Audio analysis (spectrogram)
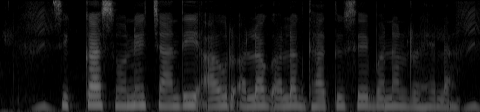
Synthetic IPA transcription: sɪkːasoːnet͡ʃãːnd̪iʔa̰ʊɾə̰ləɡələɡd̪ʱaːt̪usebənəlɾəɦeːla

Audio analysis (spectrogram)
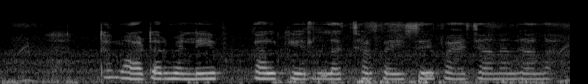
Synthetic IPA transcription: ʈəmaːʈəɾmẽliːpʰ | kəlkelətːʃʰəɽkɐisepɛɦt͡ʃaːnad͡ʒaːlaː

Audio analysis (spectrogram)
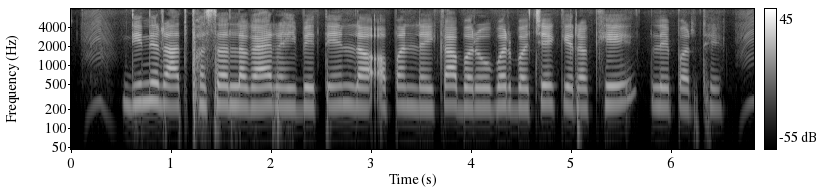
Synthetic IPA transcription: d̪inɾaːt̪pʰəsəlːəɡaeɾəɦibet̪eːnləʔə̰pənləɦɪkabəɾobəɾbəːt͡ʃekeɾəkʰelepəɾt̪ʰe

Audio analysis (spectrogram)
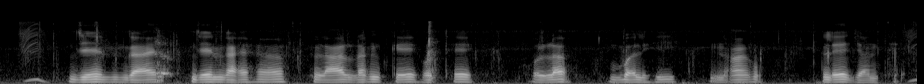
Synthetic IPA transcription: d͡ʒenɡad͡ʒenɡaːjɦəlaːlɾəŋɡkeɦot̪ʰe | olə | bəlɦi | na | led͡ʒaːnt̪ʰe

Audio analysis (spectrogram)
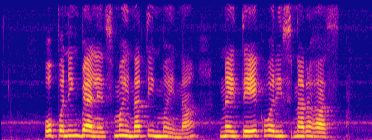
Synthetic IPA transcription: opəniŋɡ̚bælensməɦinat̪iːnməɦina | nəjt̪eːkʋəɾisnaɾəɦas

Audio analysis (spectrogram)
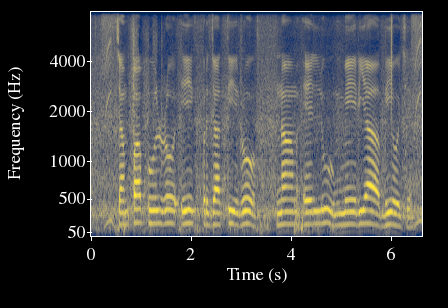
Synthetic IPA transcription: t͡ʃəmpapʰulɾoekpɾəd͡ʒat̪iɾo | namɛlumeɾijabʱiot͡ʃʰe

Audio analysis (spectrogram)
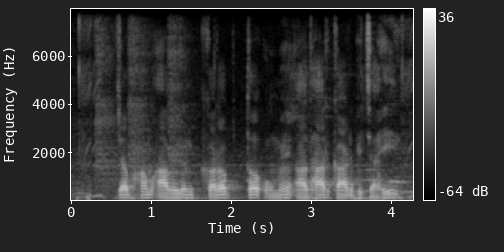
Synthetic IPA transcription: d͡ʒɐbhɐmʔaːʋɪɾə̃nd̪kəɾoːbt̪oʔʊmẽʔaːd̪ʱaːɾkaːɾɖbʱit͡ʃaːɦi

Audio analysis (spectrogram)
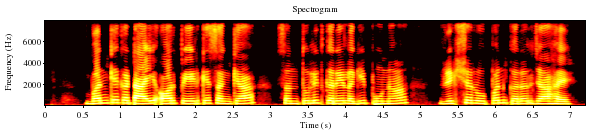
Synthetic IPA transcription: ʋɐnkekɐʈaːiʔɔːɾpeːɽkesɐ̃ŋkʰja | sɐ̃nt̪ʊlɪt̪kɐɾelɐɡipuna | ʋɾɪkʃəɾuːpənkɐɾəld͡ʒaːɦɛː

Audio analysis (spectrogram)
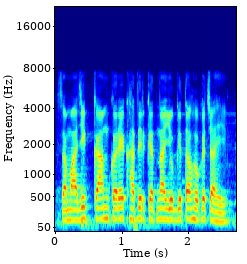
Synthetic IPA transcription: samad͡ʑikːamkəɾekʰat̪iːɾket̪najoɡjət̪aɦoket͡ʃaɦi

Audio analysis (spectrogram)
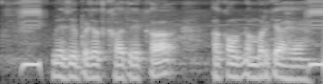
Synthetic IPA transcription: meːd͡ʒebʱɐt͡ʃət̪kʰaːt̪ekaɐkaːʊ̃ɳʈnɐ̃mbəɾkjaːɦɛː

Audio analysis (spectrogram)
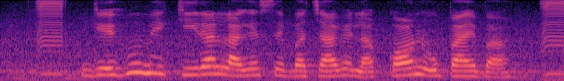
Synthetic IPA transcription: ɡeɦumekiɾəlaɡesebət͡ʃabelakɔnupaeba

